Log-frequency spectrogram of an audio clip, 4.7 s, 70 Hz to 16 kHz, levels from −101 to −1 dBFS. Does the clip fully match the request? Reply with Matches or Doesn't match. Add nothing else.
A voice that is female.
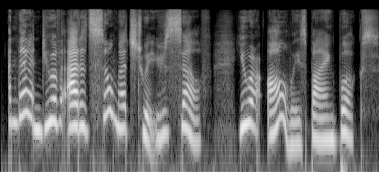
Matches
